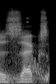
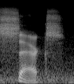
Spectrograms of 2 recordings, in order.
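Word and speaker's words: Sechs: They're part of an evil empire, the Zex Empire, spelled S-E-C-H-S. Reasonably mispronounced as sex.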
